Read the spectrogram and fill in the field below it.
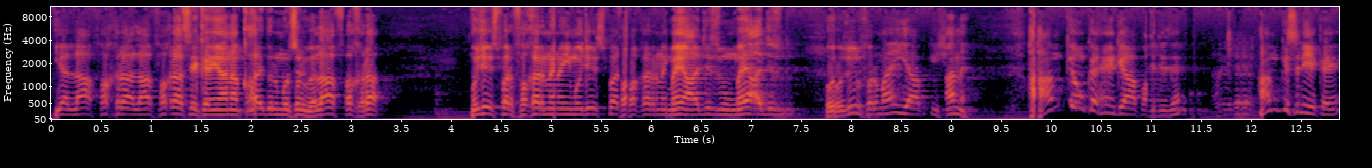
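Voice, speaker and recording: A man delivering an impassioned sermon to a gathering, acting out quoted lines and rising to shouts at the climaxes. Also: on the high side. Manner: dramatic, acts out quoted lines, shouts at peaks, teases the audience. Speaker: religious speaker at a Milad gathering. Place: gathering hall with live audience.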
